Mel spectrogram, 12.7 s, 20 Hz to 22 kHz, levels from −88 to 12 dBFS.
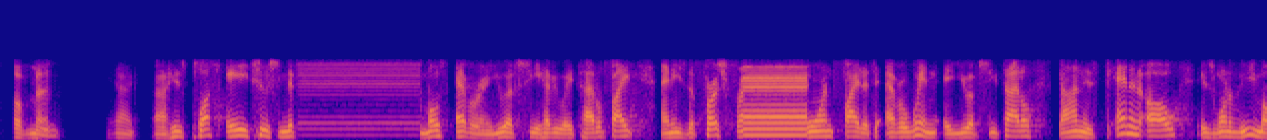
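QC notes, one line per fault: Throughout, G.729 codec: speech comes out plainly rough and synthetic, rebuilt from a filter plus sparse pulses at what sounds like 8 kbit/s, with nothing above 3.7 kHz.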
